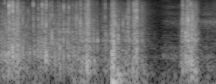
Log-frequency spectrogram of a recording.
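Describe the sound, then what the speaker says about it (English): Mushroom grain spawn being broken up inside its plastic bag, giving close crinkling plastic and crunching grain in a few bursts with a short pause near the end, no talking. "Then we're going to break it up in the bag."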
